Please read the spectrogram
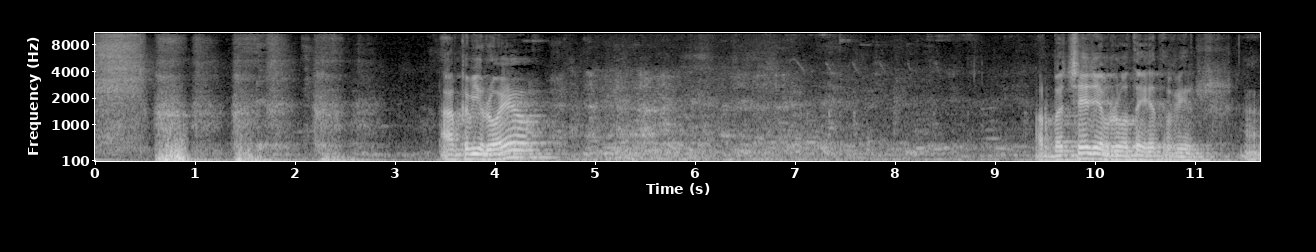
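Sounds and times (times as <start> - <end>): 
long deep breaths drawn heavily: 0.0 - 3.3
speech: 3.5 - 5.2, 9.4 - 11.6
laughter: 4.3 - 9.5.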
